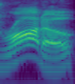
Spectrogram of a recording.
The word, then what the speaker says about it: Rahdo: Raw for. Doe, because my hobbit name is Rahdo, because it rhymes with Frodo.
